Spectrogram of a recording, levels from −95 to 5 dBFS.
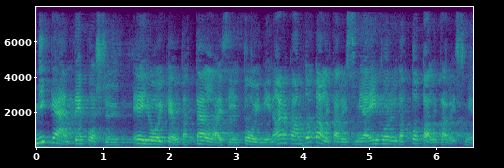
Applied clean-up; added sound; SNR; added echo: neural separator model SepFormer DNS4.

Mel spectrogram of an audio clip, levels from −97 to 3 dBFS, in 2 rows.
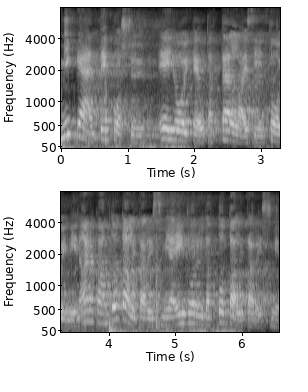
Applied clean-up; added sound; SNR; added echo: none; Car; 18 dB; reverberation time 2.4 s.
